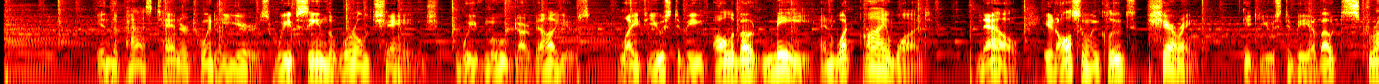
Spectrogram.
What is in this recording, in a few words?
narration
